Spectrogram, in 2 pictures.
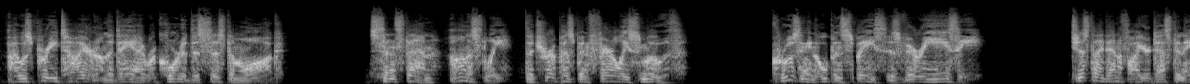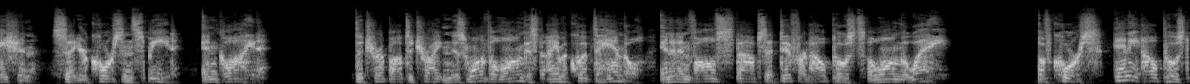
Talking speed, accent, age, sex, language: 170 wpm, American, 40-59, male, English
